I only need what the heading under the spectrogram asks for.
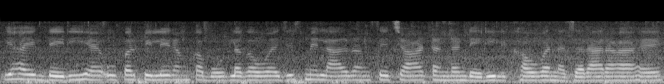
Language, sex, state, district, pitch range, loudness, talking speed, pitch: Hindi, female, Chhattisgarh, Raipur, 190-210 Hz, -14 LUFS, 225 wpm, 195 Hz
